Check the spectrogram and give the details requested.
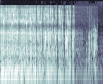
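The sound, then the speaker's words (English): A loud, wet slurp of soup off a spoon, a steady airy sucking lasting about a second and a half, then cutting off into a few faint, brief gulping sounds. “After slurping, of course, I swallow my spoonful of soup.”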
